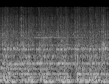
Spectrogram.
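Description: Live angklung orchestra playing a Sundanese pop song: shaken bamboo angklung and gambang mallet notes over bass and drums, in a dense, rhythmic ensemble texture.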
